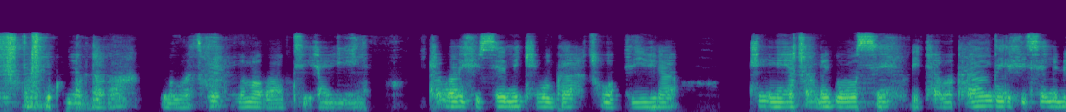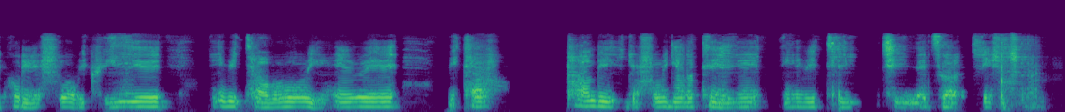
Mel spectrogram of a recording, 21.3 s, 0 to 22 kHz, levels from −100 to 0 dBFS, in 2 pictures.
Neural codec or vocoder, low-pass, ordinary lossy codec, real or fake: codec, 44.1 kHz, 1.7 kbps, Pupu-Codec; 7.2 kHz; MP3, 64 kbps; fake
